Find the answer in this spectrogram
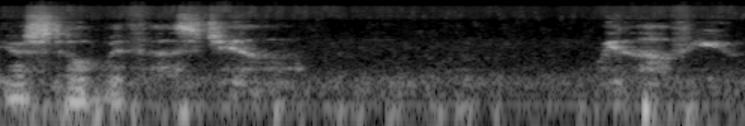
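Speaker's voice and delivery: faint, hushed, very soft little whisper. Voicing a whisper that a player hears from within: little whisper. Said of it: "just a little whisper".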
